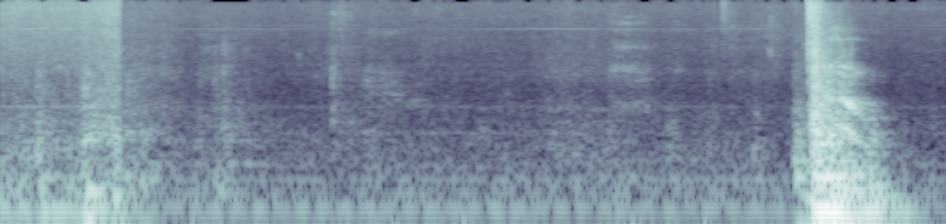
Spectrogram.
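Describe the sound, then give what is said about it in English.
A door slams shut with a loud, sharp bang near the end, after a quieter knock or shuffle early on and a stretch of low background noise. “Just shut the door then.”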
